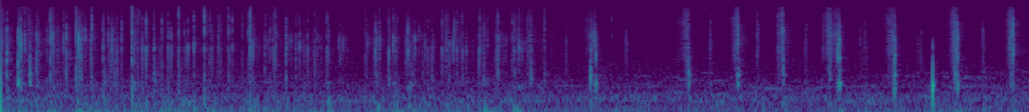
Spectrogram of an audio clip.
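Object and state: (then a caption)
Plastic gel bead eye mask. Fingertips and long nails scratch and rub a red, clear plastic gel bead eye mask resting on a mannequin head. Dense, quick crackling scratches and taps flicker bright over a steady low rumble, with sharper isolated clicks standing out in the second half.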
